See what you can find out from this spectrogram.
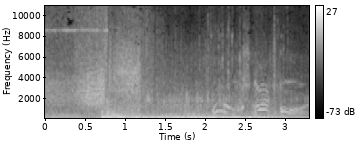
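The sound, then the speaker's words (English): A missile is fired at a MiG fighter jet: a sudden heavy boom opens into a sustained roaring rumble, with short high wavering tones sounding over it toward the end. “Yeah, so he shoots the third MiG.”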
